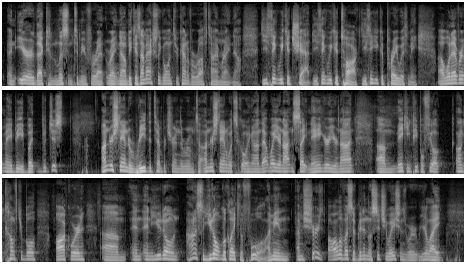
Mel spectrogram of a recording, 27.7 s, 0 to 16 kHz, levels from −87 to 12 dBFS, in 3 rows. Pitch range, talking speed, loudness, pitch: 120-145 Hz, 245 wpm, -20 LUFS, 130 Hz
